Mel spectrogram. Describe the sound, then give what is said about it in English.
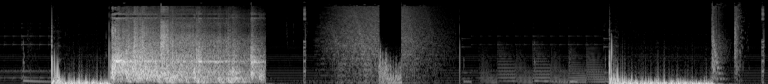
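A bowling ball rolls down the lane and hits the pins in a video game, on a throw that misses the strike. A loud, rumbling roll runs for about two seconds, quieter swooshing sounds follow, then another heavy rumbling crash near the end. “I thought I had a strike. I guessed where the pin was, and I guessed wrong.”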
